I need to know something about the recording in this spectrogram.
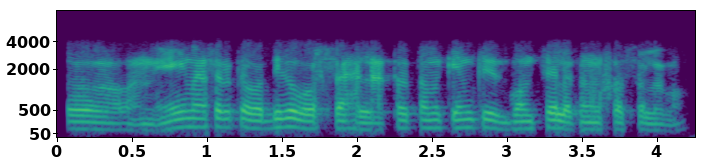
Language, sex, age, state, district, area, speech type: Odia, male, 60+, Odisha, Kandhamal, rural, conversation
